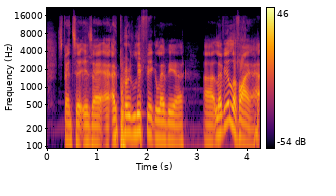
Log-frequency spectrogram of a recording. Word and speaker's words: Levia: is a a prolific levia levia Lev how do you pronounce it um I say laa laa okay so a prolific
